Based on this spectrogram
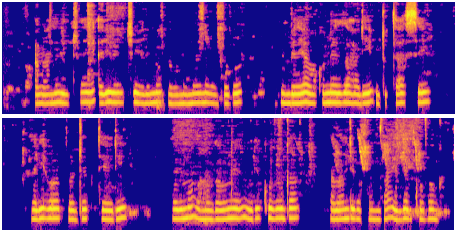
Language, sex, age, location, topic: Kinyarwanda, female, 18-24, Kigali, health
